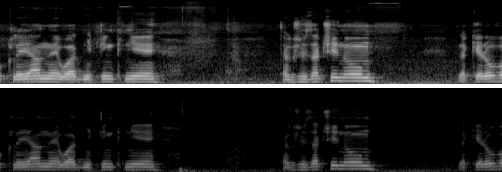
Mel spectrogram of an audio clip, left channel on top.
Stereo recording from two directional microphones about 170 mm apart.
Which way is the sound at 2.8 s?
15° right (ahead or behind).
